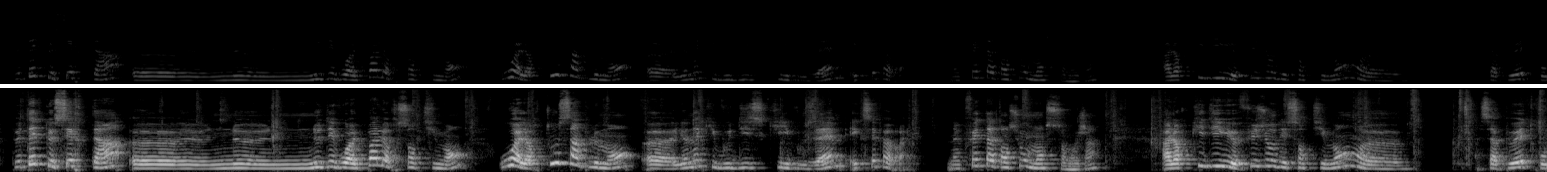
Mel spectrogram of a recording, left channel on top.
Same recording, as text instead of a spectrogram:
Peut-être que certains ne dévoilent pas leurs sentiments. Ou alors, tout simplement, il y en a qui vous disent qu'ils vous aiment et que c'est pas vrai. Donc, faites attention aux mensonges. Alors, qui dit fusion des sentiments, ça peut être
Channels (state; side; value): quieter; left; 33.7 dB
